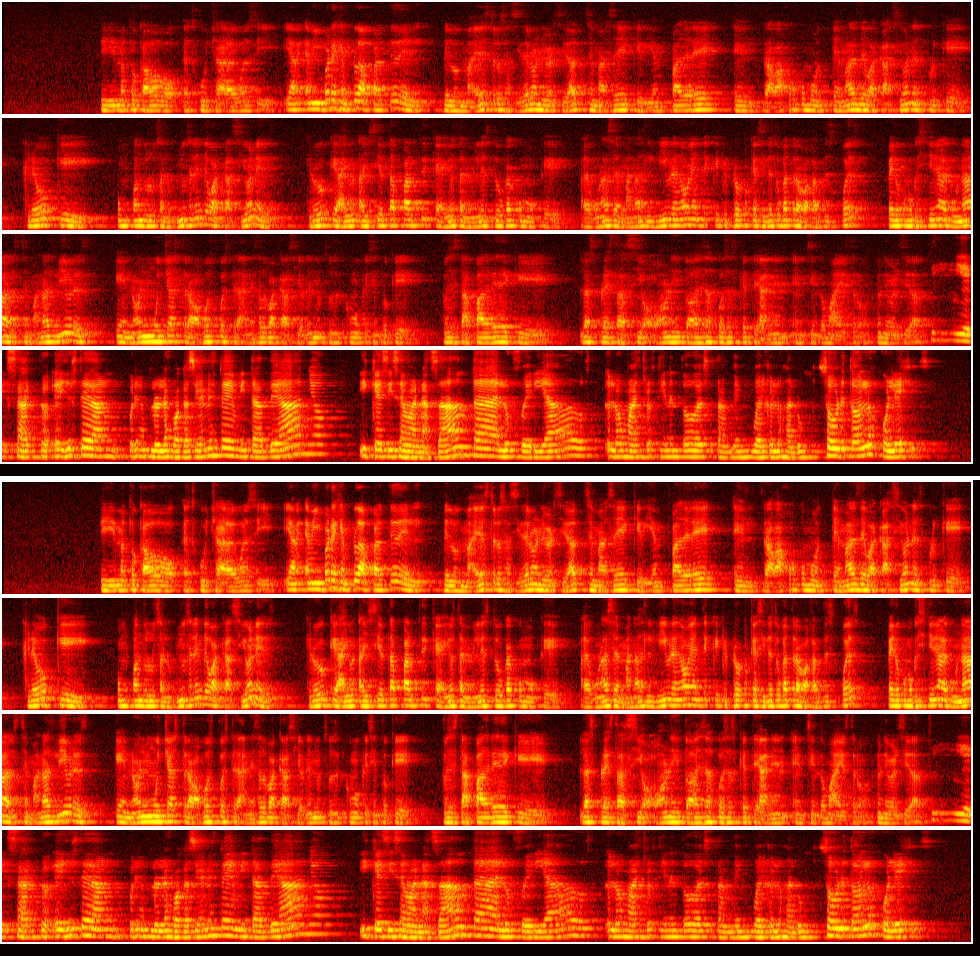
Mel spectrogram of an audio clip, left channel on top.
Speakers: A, on the right; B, on the left.
A: Sí, me ha tocado escuchar algo así. Y a, mí, a mí, por ejemplo, aparte del, de los maestros así de la universidad, se me hace que bien padre el trabajo como temas de vacaciones, porque creo que como cuando los alumnos salen de vacaciones, creo que hay, hay cierta parte que a ellos también les toca como que algunas semanas libres, ¿no? Obviamente que creo que sí les toca trabajar después, pero como que sí tienen algunas semanas libres, que no en muchos trabajos pues te dan esas vacaciones, ¿no? Entonces como que siento que pues está padre de que las prestaciones y todas esas cosas que te dan en, en siendo maestro de universidad.
B: Sí, exacto. Ellos te dan, por ejemplo, las vacaciones de mitad de año y que si Semana Santa, los feriados, los maestros tienen todo eso también, igual que los alumnos, sobre todo en los colegios.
